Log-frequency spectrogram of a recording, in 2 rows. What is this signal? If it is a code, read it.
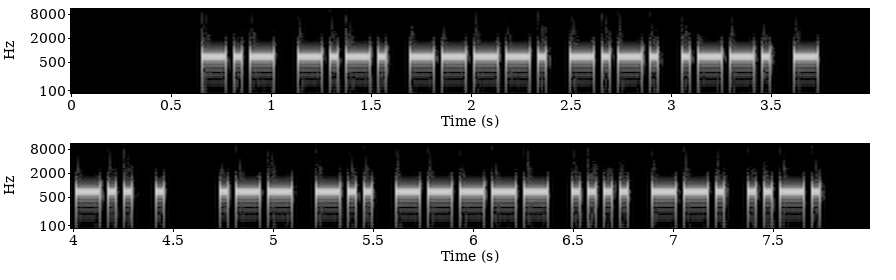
Morse code, heard as a keyed tone, about 32 wpm, 700 Hz. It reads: KC9CPT DE WD0HGF
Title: USA Callsign DE Callsign - 6 Characters - 30wpm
